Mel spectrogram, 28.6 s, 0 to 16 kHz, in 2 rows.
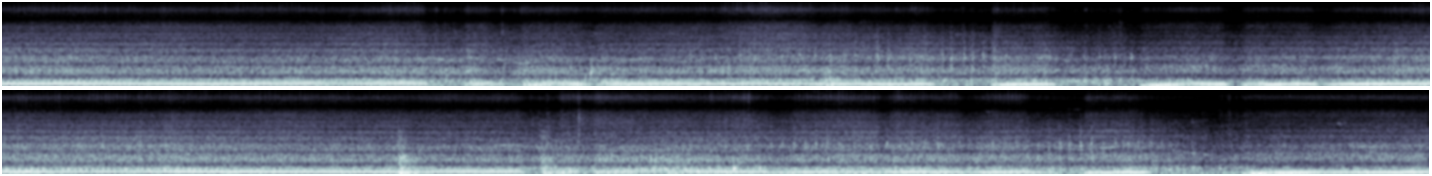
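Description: Heavy diesel engine of earthmoving equipment running close by with a strong low drone. Its pitch dips and shifts several times, around 5 to 13 seconds in and again from about 19 to 27 seconds, then steadies.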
